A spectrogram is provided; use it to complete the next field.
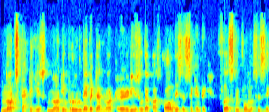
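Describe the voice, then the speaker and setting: In an Indian accent, the voice runs at a very fast pace with a dark, mellow, somewhat breathy tone and ordinary pitch variation. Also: man, medium pitch for a man. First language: Telugu. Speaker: steel industry executive. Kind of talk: interview.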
